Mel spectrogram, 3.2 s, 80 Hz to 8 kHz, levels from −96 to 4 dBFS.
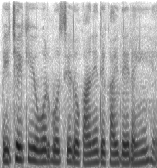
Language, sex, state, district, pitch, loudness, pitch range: Hindi, female, Madhya Pradesh, Bhopal, 185 Hz, -17 LUFS, 170-200 Hz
